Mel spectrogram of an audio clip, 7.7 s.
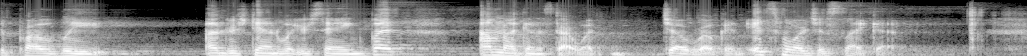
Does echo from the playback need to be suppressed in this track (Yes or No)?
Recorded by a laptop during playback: Yes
